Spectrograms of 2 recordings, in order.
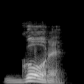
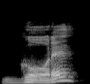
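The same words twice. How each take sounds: First: Γκόρε with a hard g start; teacher demo of γκόρε; example word. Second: Γκόρε again, slowly, hard g; teacher repeats γκόρε. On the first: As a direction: say γκόρε clearly, gore. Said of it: "Παράδειγμα". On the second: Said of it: "Γκόρε σημαίνει πάνω". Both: Shown as a demonstration.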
